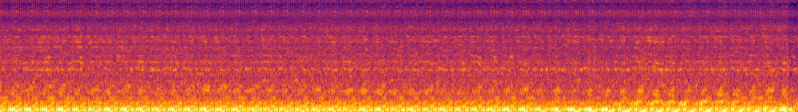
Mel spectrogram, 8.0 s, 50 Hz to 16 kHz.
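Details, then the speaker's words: Junked Dodge Dakota V8 parts truck, first run after sitting, idling to seat rings before any revving: steady low V8 idle, even slightly loping pulse about three beats a second, settling as it warms; normal warm-up idle. "The longer it idles, the better it runs. I want to just let it idle so that way it can uh uh that way it can uh seat those rings and stuff like that before I rev it or anything."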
